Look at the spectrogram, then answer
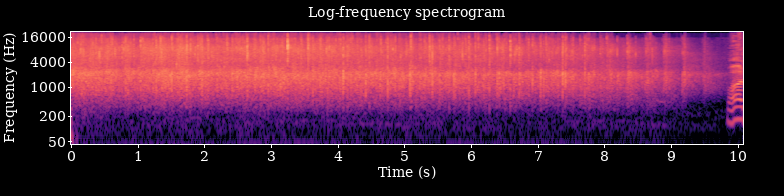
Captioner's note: applause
